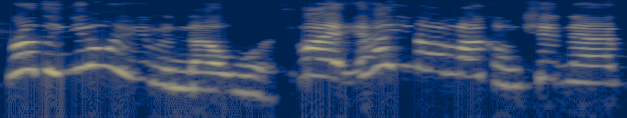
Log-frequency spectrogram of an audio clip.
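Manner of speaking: high-pitched retold disbelief; incredulous objection. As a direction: protest as if talking straight to him. Retelling her shocked objection to him.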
